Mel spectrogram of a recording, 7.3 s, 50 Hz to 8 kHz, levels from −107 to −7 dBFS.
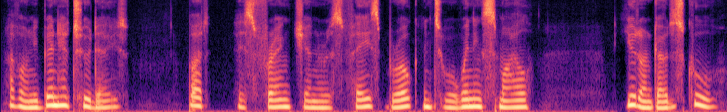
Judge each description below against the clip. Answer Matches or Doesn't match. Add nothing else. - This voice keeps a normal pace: Matches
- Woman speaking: Matches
